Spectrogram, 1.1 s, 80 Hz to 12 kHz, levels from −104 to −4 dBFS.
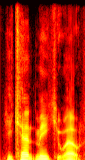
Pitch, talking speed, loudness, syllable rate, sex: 105 Hz, 280 wpm, -18 LUFS, 5.3 syllables/s, male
